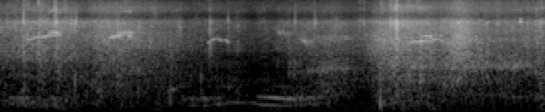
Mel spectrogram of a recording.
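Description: Pigeons at a home loft coo softly while being fed, low murmuring coos with faint chirps against quiet background noise, no talking.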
